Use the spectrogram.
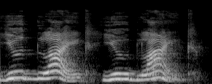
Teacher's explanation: eu encosto a língua no céu da boca para fazer o D, you'd, mas eu já tô com a língua no céu da boca para o L · é muito comum que você praticamente não ouça esse D do would contraído, só que você já sabe que ele tá ali, ok?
